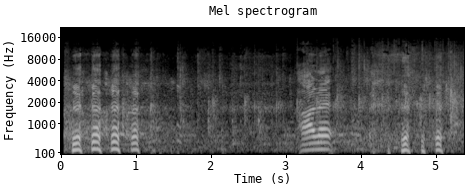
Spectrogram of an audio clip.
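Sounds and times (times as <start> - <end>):
person laughing: 0.1 - 1.2, 4.2 - 5.2.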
